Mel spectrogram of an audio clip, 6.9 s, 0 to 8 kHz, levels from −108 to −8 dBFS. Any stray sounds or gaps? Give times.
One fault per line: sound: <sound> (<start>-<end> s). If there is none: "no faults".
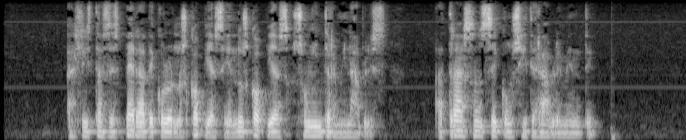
no faults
